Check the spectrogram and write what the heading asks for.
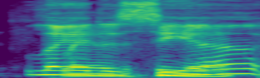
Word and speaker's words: Laodicea: Laodicea is how I had someone pronounce that one, where it's like, it's the hot and the cold equals lukewarm, and God says, I'll spit that out of your mouth.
